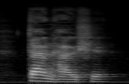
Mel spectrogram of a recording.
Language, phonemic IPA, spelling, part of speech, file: Dutch, /ˈtœynhœyʃə/, tuinhuisje, noun, Nl-tuinhuisje.ogg
- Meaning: diminutive of tuinhuis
